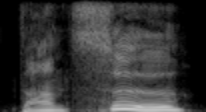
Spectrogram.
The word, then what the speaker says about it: ダンス: danu not dance danu dansu is how they pronounce dance in Japanese this is the original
